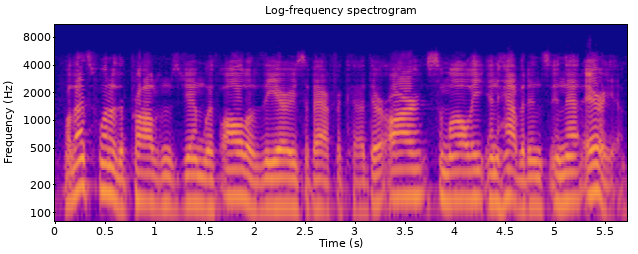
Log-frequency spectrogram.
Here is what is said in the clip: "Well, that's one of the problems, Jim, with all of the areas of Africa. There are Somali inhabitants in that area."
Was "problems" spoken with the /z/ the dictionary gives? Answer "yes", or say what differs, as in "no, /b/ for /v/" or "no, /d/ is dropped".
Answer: yes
